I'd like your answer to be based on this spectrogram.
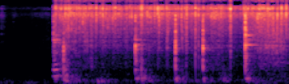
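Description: Chopped onions hit hot oil and burst into a steady, loud sizzle, with crackling pops and stirring scrapes through the frying; quiet just before they go in.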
